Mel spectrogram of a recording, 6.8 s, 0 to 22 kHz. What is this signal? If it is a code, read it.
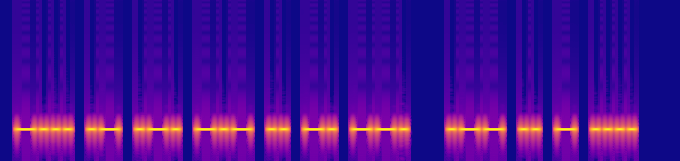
Morse code, heard as a keyed tone, about 21 wpm, 700 Hz. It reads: BARKING WITH
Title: Pangram Challenge v2 - 20wpm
